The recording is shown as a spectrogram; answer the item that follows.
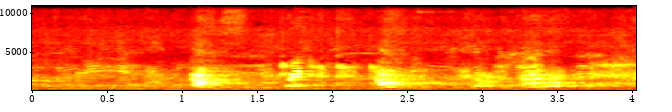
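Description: Dog barking about five times in short, sharp calls, roughly a second apart, while running an agility course.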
